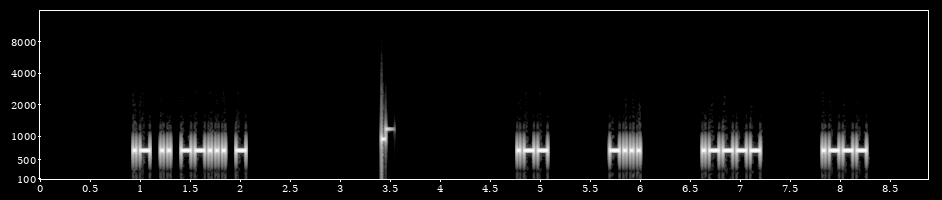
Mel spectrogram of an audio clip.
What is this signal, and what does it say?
Morse code, heard as a keyed tone, about 34 wpm, spaced as for 18 wpm, 700 Hz. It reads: AI7T WB1J
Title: USA Call Signs - 4 Characters - 6x Character Spacing - 35wpm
